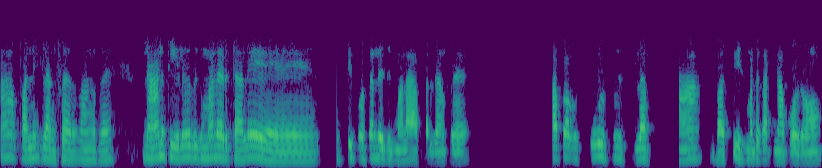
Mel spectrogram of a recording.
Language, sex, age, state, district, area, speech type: Tamil, female, 18-30, Tamil Nadu, Ariyalur, rural, conversation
